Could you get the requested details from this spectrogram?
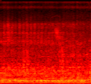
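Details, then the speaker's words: Astro spin dryer loaded with clothes, rear cover off, owner reports noise underneath while spinning. An uneven buzzing rattle over the low drum hum, traced to a loose spring spinning under the base. "Ayon tingan natin sa ilalim. Maingay daw eh. Ayun maingay nga."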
